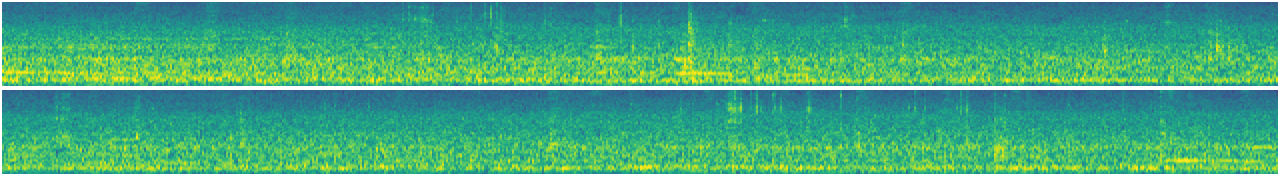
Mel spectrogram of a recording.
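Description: Plastic wire connectors creak and click softly as they are twisted onto wires.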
